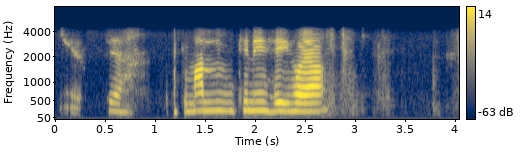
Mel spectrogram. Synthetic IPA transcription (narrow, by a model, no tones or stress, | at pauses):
ḛ | tija | kimankʰiniɦejɦɔja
